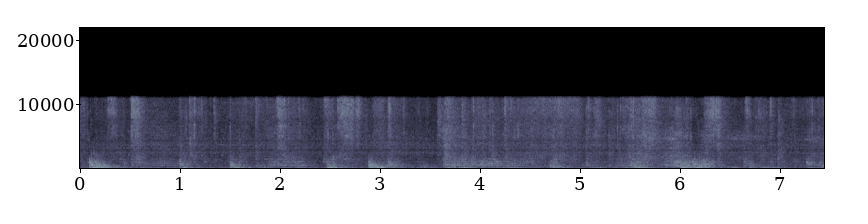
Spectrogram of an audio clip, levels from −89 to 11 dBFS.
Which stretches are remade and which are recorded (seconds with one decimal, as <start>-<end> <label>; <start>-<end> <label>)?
0.0-7.4 remade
